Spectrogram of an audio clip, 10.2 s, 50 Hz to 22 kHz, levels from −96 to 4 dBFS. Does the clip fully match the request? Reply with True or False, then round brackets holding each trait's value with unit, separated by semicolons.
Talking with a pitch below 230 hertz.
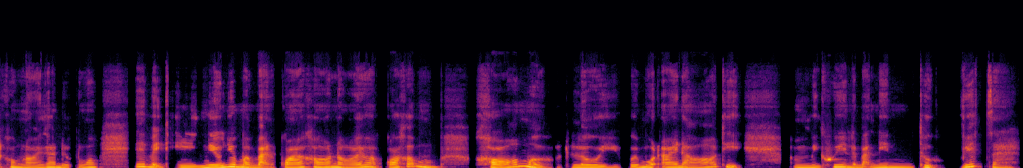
True (200 Hz)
